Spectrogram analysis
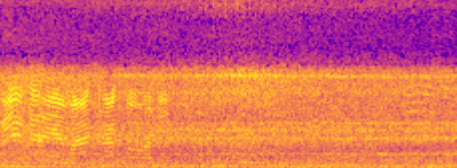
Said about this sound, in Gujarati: ટ્રેન નથી પણ ટ્રેનની અંદર ગાઈસ તો જો ટ્રેન આવી ગઈ.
